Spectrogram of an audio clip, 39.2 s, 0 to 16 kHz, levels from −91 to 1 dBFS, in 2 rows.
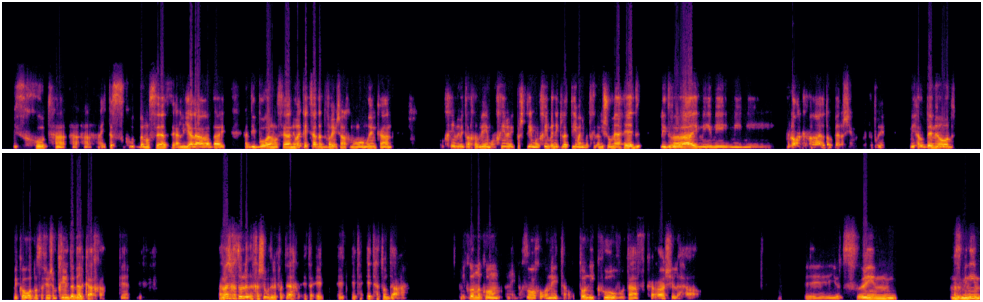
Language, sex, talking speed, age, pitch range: Hebrew, male, 110 wpm, 50-69, 115-145 Hz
